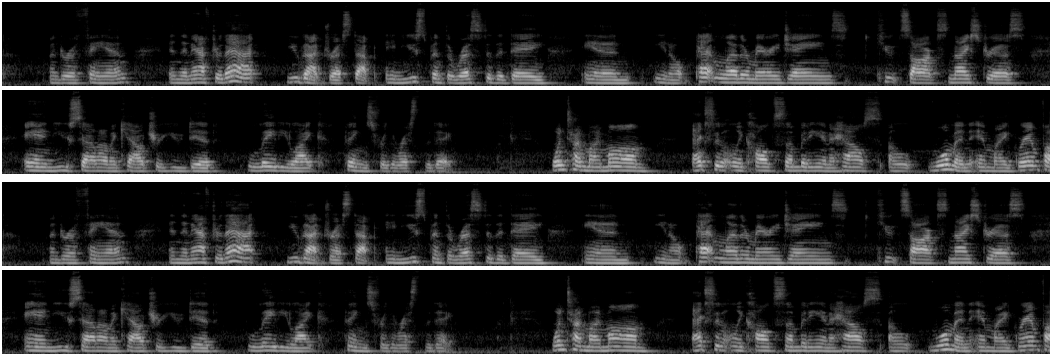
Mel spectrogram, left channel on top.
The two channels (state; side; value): normal; both; correlation 0.07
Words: under a fan. And then after that, you got dressed up and you spent the rest of the day in, patent leather Mary Janes, cute socks, nice dress, and you sat on a couch or you did ladylike things for the rest of the day. One time my mom accidentally called somebody in a house a woman, and my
